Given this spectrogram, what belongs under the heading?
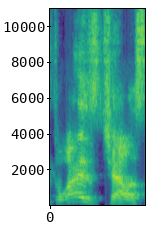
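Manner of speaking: usual speaking voice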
